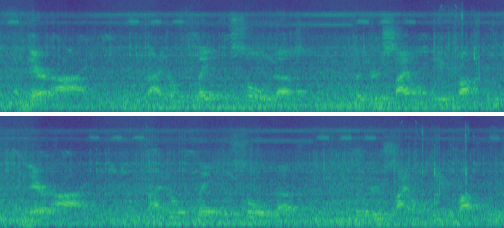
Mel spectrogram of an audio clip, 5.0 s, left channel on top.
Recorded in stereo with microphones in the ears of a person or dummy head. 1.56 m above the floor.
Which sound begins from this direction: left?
A man speaking, at 0.1 s.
